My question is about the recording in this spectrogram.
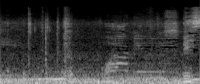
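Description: A car's engine and road noise heard from inside the moving cabin: a steady low rumble.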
